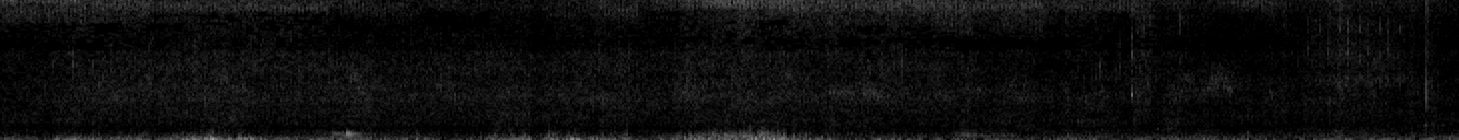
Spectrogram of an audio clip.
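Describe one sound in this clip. A horse trots on sand.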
